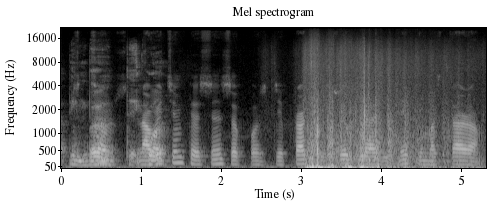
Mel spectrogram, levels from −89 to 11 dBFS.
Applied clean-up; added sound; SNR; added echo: none; Bird; -3 dB; none.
